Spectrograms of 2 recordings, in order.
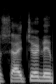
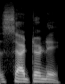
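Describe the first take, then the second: First: सैटरडे said sat-cher-day, with a ch; the wrong way: sat-cher-day; wrong Saturday. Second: सैटरडे said sa-ter-day, with a clear t; correct Saturday. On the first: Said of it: "सैटरडे बोलना छोड़ दें". (सैटरडे ग़लत: "सैचरडे") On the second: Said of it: "it's सैटरडे". (सैटरडे सही: "सैटरडे") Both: Shown as a demonstration.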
